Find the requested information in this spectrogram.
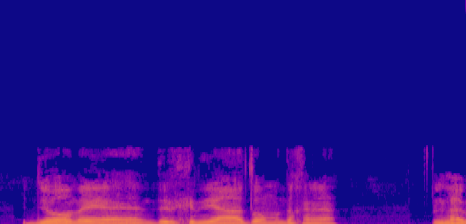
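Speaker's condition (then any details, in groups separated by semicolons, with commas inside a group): ALS; facial and mouth muscles affected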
